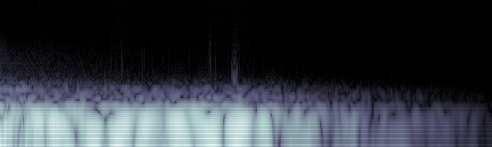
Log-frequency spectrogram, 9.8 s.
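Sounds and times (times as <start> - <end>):
overlay drone: 0.0 - 5.6.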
